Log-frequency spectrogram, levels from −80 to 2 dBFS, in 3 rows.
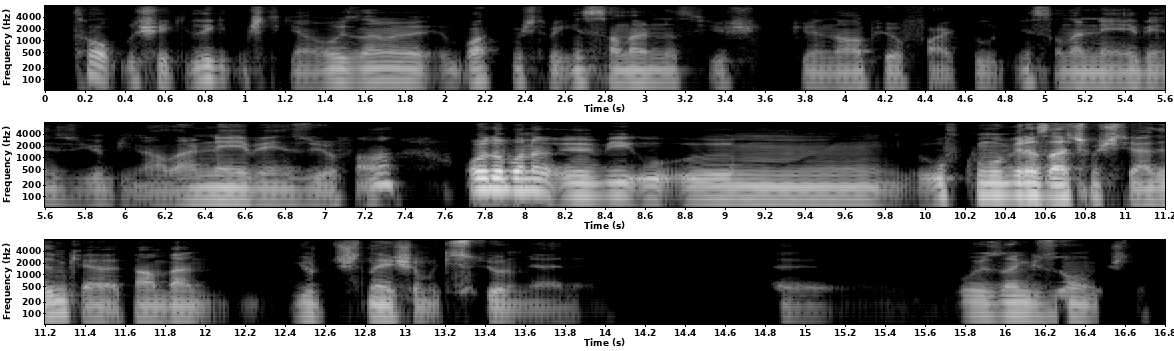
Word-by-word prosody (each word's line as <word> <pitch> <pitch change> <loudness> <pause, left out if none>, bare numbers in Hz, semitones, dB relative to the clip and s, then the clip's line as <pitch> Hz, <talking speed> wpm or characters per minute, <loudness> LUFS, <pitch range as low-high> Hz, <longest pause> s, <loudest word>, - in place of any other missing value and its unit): Toplu - - -6
şekilde 105 +4 -4
gitmiştik 105 -1 -11
yani. 75 +1 -15
O 90 - -6
yüzden, 95 +1 -6
böyle, 95 -3 -9
baktım, 95 0 -9
işte, - - -13
böyle, - - -15
insanlar 90 0 -5
nasıl 90 -2 -16
yaşıyor, 80 -1 -17
ne - - -12
yapıyor, 80 +1 -11
farklı 60 +6 -18
insanlar 80 -2 -11
neye 80 0 -9
benziyor, 75 -1 -14
binalar 70 +7 -9
neye 85 -2 -1
benziyor 80 -1 -9
falan. 205 0 -5 0.3
Orada, 155 0 +11
bana, 150 -3 +7
eee, 115 0 0
bir, 115 -1 -1
ııı, 95 -1 -2
ımm, 90 -3 -5
ufkumu 115 -1 +2
biraz 115 -1 +8
açmıştı, 100 -4 +5
ya 80 +2 -3
dedim 95 +4 +1
ki 105 - -9
"Evet. 85 - -8
tamam, 80 -1 -6
ben 80 0 -6 0.4
yurt 95 -2 -10
dışında 85 - -3
yaşamak 80 - -2
istiyorum." 65 -3 +1
yani. 65 +2 -21 1.0
Eee, 75 0 -22 0.6
o 100 0 -9
yüzden 100 +1 -3
güzel 95 +1 -8
olmuştu. 85 -3 -11
90 Hz, 170 wpm, -23 LUFS, 80-95 Hz, 1.0 s, Orada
